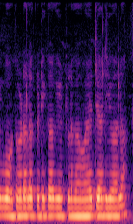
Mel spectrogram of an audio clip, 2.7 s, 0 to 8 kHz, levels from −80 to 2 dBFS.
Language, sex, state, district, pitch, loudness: Hindi, male, Uttar Pradesh, Shamli, 115 Hz, -14 LUFS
